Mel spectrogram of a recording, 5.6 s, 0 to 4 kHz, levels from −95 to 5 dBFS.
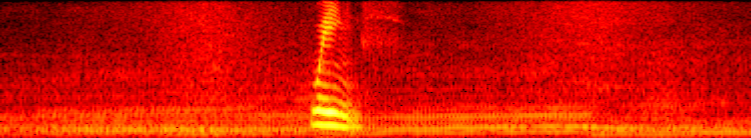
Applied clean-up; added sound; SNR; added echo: none; Motorcycle + Motorcycle; 13 dB; none.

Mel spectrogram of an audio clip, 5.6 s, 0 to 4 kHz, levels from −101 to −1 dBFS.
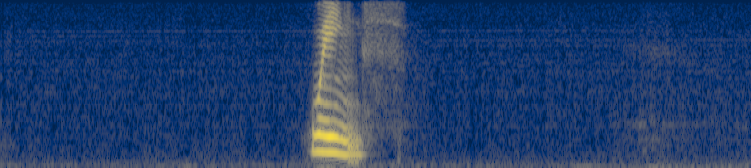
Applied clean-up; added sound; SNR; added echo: none; none; none; none.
